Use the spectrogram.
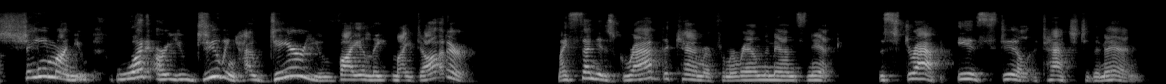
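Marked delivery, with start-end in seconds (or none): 0.0-4.8 acted screaming. A mother retells confronting the man with the camera, re-enacting her own screaming. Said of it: "I am now screaming all manner of".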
